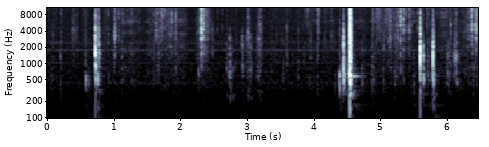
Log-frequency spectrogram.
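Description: A few knocks and clunks as a heavy wooden cabinet and paving bricks are set down on a glued-up plywood panel to weight it while the glue sets, the loudest knock about four and a half seconds in.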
